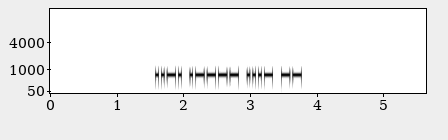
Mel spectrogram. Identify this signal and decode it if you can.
Morse code, heard as a keyed tone, about 27 wpm, 700 Hz. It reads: F1VM
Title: DXCC-100 Call Signs - 4 Characters - 28wpm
